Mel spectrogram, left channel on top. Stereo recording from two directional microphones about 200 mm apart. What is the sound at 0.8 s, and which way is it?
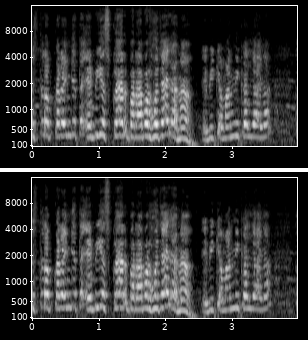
A woman's voice, 10° left (ahead or behind).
